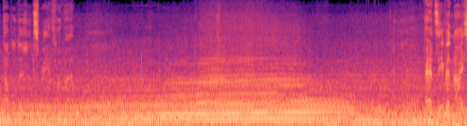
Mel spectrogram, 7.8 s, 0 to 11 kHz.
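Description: A 2025 Mustang GT with a Whipple supercharger pulls hard in third gear, its engine note rising steadily into a loud, sustained roar and then easing off, heard close from inside the car.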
